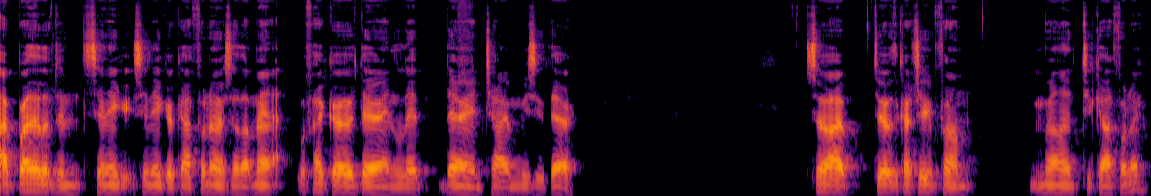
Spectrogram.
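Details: Adult man nine years after traumatic brain injury from a five-story cliff fall (fractured skull, two-month coma, partial left-side paralysis, weaker left tongue side); mild dysarthria.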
